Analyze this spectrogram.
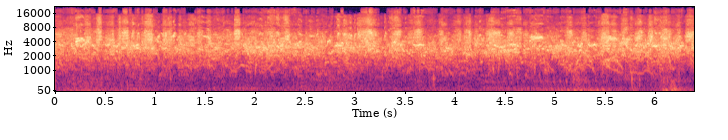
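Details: Australian budgies in an aviary colony chirping and warbling together, a thick stream of high twitters with scattered louder squeaks and a few soft knocks.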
